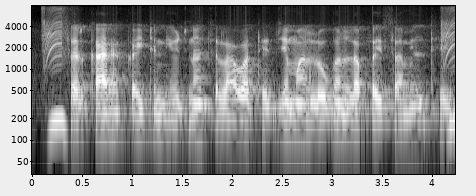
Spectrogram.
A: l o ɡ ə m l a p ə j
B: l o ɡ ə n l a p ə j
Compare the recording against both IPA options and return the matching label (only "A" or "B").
B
